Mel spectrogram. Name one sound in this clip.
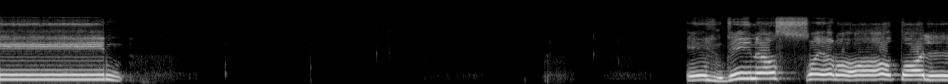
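A young man chants a recitation in a slow, drawn-out melodic voice, close to a microphone.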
